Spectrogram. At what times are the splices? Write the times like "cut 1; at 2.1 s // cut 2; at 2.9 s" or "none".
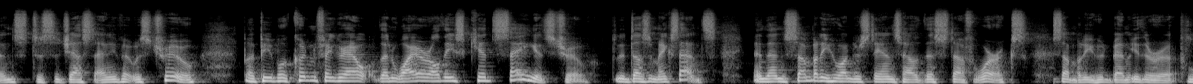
cut 1; at 7.4 s // cut 2; at 10.5 s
